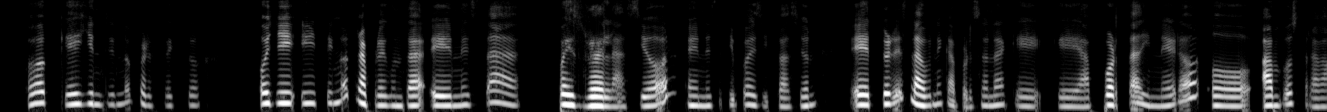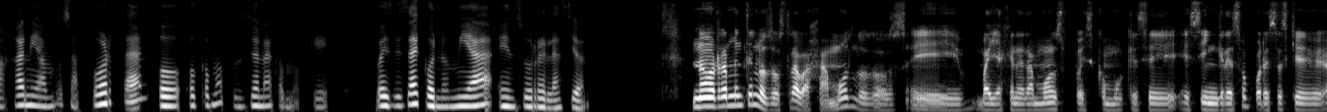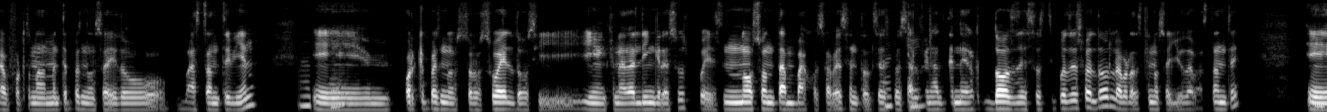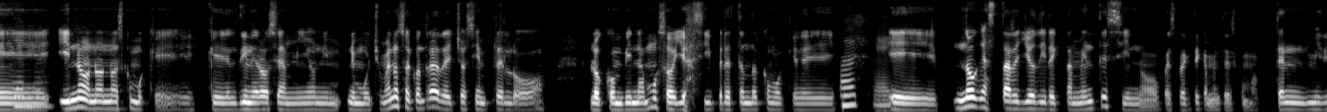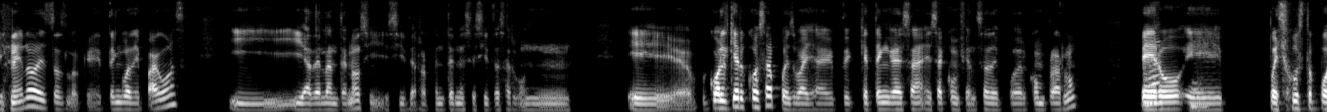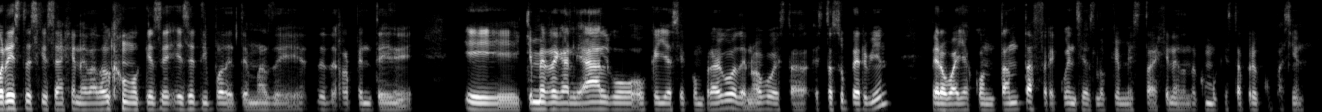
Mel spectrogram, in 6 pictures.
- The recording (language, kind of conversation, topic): Spanish, advice, ¿Cómo puedo establecer límites económicos sin generar conflicto?
- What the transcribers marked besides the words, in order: laughing while speaking: "así"; laughing while speaking: "como"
